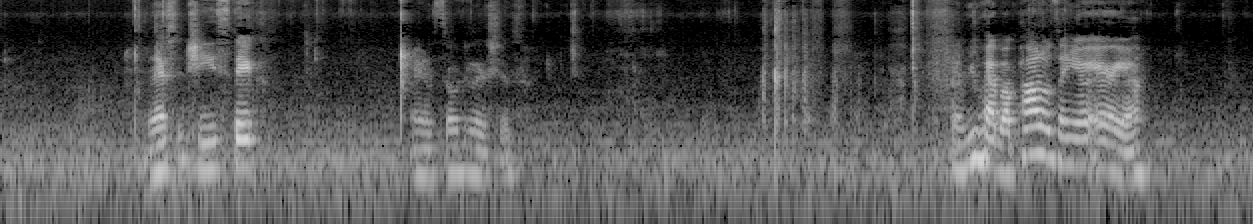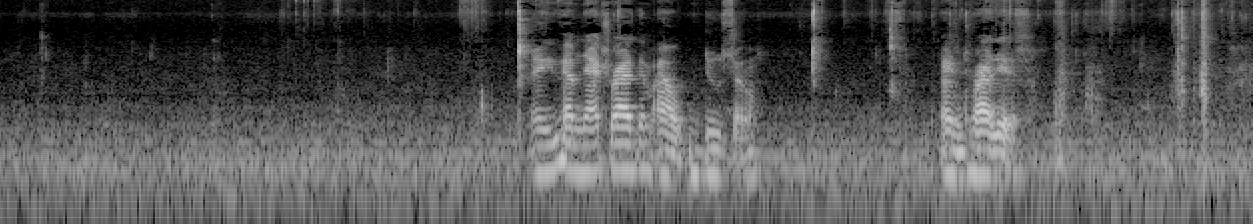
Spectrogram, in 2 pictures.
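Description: A young woman chews food with crunching, smacking sounds.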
